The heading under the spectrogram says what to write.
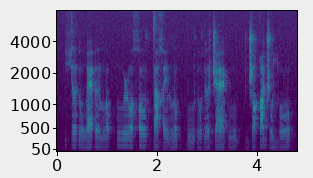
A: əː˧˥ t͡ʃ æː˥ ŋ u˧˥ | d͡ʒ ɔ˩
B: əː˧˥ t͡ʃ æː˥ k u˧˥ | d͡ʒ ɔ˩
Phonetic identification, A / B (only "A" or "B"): B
